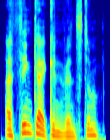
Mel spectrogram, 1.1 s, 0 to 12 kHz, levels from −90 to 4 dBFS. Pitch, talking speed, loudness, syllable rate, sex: 130 Hz, 270 wpm, -19 LUFS, 7.5 syllables/s, male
